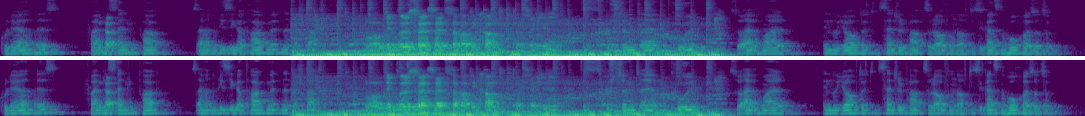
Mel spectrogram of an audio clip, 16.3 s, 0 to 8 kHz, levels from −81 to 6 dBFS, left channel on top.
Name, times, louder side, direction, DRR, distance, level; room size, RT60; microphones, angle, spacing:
voice 1, 0.0-0.8 1.3-2.3 2.9-4.9 6.2-6.4 8.2-8.4 8.7-10.5 11.0-11.8 12.3-15.8, right 2 dB, 70° right, 2 dB, 0.5 m, -36 dB
sound 1, 4.3-10.8, equal, 75° left, 0.9 m, -27 dB
voice 2, 5.5-8.3, right 1 dB, ahead, -2 dB, 0.4 m, -28 dB
2.3 x 2.1 x 3.1 m, 0.65 s
head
